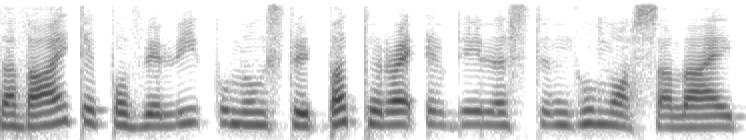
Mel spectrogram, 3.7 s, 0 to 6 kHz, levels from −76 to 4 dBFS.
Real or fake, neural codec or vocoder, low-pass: fake; codec, 16 kHz, 0.5 kbps, X-Codec, HuBERT features, trained on general audio; 5.4 kHz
